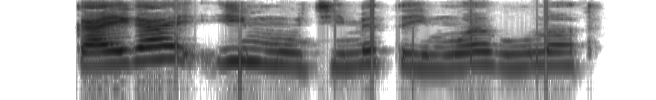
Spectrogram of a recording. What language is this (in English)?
Kalenjin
